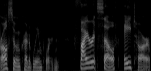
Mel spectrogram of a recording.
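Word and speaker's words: Ātar: Fire itself, Atar, pronounced A-H-Tar, was held as sacred.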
